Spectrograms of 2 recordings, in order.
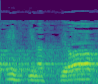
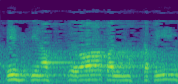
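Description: First: "الصراط" said as "السراط", with a light s; recited with sīn. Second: "الصراط" with an emphatic, heavy ṣ sound; recited with ṣād. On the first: Teacher showing students the other Quran reading, "الصراط" with light sīn. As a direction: recite "الصراط" with a plain, thin س in place of ص. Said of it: "بالسين". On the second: Teacher showing students the first Quran reading, "الصراط" with emphatic ṣād. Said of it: "بالصاد". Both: Shown as a demonstration.

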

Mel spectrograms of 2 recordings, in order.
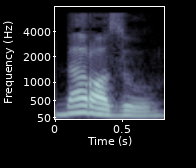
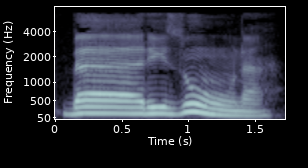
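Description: First: برازو opening on a short "ba"; short fatha. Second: Slow بریزون, first "a" stretched long and kept front; doubled fatha. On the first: Teacher giving the short example, brief "ba" in برازو. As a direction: keep the first vowel of برازو brief. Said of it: "همون فتحه رو دو برابر کردیم". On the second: Teacher doubling the fatha, long front "baa" in بریزون. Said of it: "همون فتحه رو دو برابر کردیم شد بریزون". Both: Shown as a demonstration.

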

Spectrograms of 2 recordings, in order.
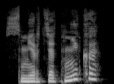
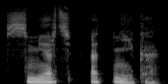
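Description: First: "Смерть от Ника?" rising higher on Ника; questioning. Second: "Смерть от Ника" slow and falling; grave statement. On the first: Sister bird questions the threat, "Смерть от Ника?" as a rising question. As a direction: ask "Смерть от Ника?", lifting the last word. Same words asked, then stated. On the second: Bird confirms the threat, "Смерть от Ника" as a slow falling statement. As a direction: state "Смерть от Ника" slowly, dropping to the end. Same words answered as statement. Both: A narrator's reading.

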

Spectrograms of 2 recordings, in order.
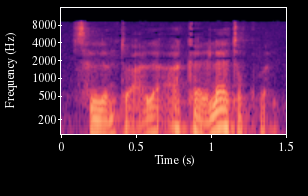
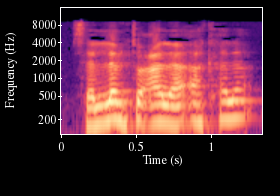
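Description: First: "سلمت على أكل" said much softer and lower, dismissed; quiet rejection. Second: "سلمت على أكل" with a rising tune on أكل; testing question. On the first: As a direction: mutter the wrong phrase and reject it. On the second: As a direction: float it up as a trial phrase. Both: Shown as a demonstration.

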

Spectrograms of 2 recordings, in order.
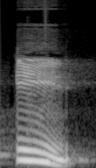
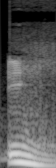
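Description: First: إي as a clean pure "ii"; correct hamza. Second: إي squeezed with a long escape of air; pressed "iyy" trailing into air; overlong breathy y. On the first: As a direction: begin إي on a crisp glottal onset, closed i vowel. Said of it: "الذي يجب علينا نقول". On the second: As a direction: show the fault, hissing breath through the end of إي. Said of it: "نفس، طويل وعظيم". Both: Shown as a demonstration.

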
